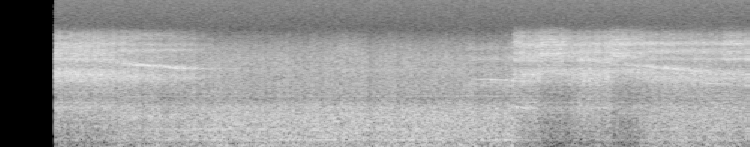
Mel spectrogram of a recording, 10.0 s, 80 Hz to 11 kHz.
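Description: A pair of EF64 electric locomotives at the head of a freight train, running with a loud, steady mechanical noise that starts suddenly about a second in. About seven seconds in, a higher hiss joins it.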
